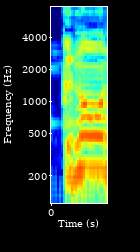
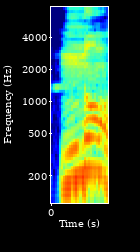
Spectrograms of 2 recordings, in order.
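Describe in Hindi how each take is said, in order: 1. यह शब्द k ध्वनि से शुरू होता है। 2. यह शब्द n ध्वनि से शुरू होता है। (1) "नो में क्नो नहीं बोलते" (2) "नो है"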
